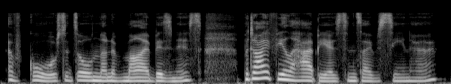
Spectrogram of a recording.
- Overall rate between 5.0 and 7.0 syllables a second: Yes, 5.8 syllables/s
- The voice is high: No, medium, 175 Hz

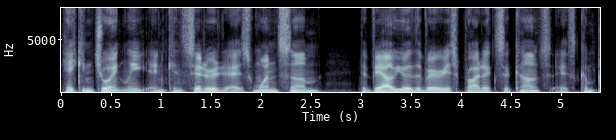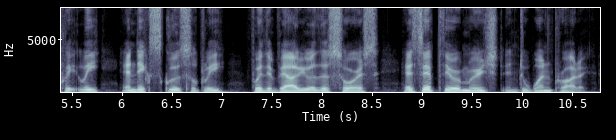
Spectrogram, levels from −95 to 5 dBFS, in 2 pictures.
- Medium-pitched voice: No, low, 110 Hz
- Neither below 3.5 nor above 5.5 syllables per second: No, 5.8 syllables/s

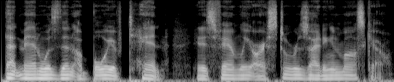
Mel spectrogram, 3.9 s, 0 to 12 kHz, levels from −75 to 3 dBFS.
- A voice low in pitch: Yes, low, 100 Hz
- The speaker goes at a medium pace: No, fast, 245 wpm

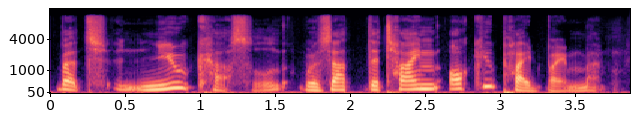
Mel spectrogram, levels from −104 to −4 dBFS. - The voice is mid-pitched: Yes, medium, 170 Hz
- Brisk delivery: No, average, 140 wpm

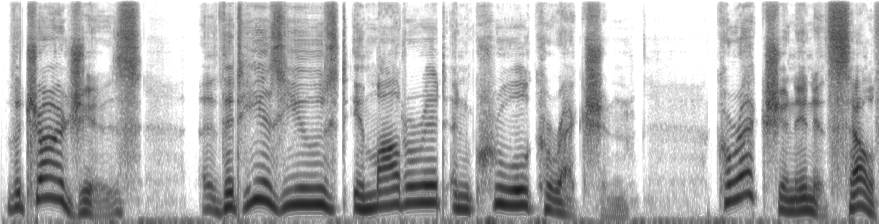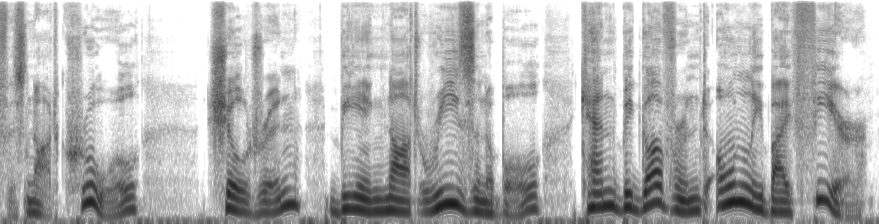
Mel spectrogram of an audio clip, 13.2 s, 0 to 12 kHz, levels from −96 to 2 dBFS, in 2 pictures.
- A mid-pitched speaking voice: Yes, medium, 155 Hz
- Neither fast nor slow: No, slow, 125 wpm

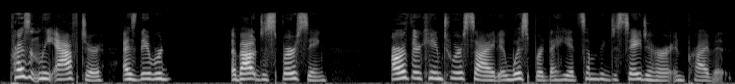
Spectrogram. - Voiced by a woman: Yes, female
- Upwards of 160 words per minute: Yes, average, 195 wpm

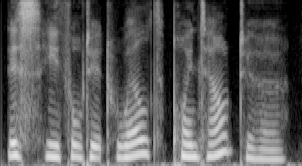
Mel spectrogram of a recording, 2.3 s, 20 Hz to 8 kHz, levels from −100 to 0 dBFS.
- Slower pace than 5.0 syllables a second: Yes, 4.8 syllables/s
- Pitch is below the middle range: No, high, 205 Hz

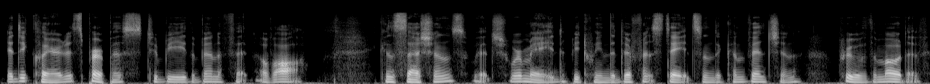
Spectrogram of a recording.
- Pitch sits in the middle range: No, low, 115 Hz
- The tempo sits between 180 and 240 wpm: No, average, 155 wpm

